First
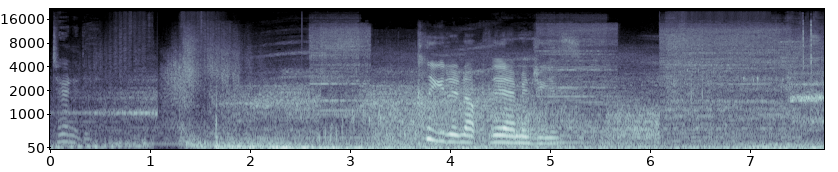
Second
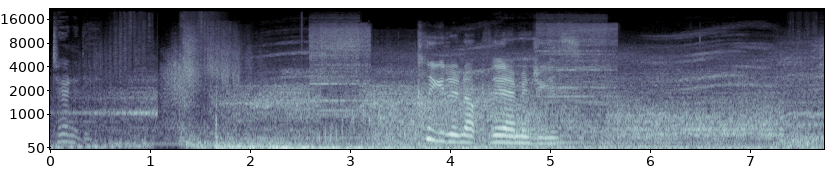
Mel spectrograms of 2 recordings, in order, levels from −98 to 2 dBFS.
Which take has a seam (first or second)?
first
